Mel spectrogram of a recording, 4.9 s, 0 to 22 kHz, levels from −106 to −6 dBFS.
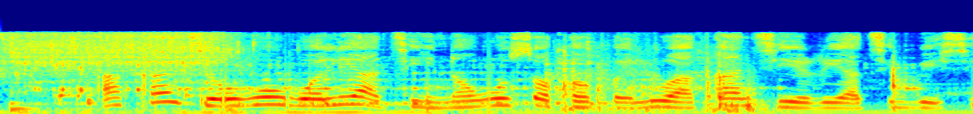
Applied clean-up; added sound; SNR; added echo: none; Sink (filling or washing) / Water tap, faucet; 6 dB; none.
